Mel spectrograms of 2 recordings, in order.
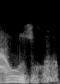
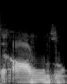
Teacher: نرقق الكلمة كلها، أعوذ ليس أعوذ مثلا، نرقق الهمزة والعين والذال · Shown in: first take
